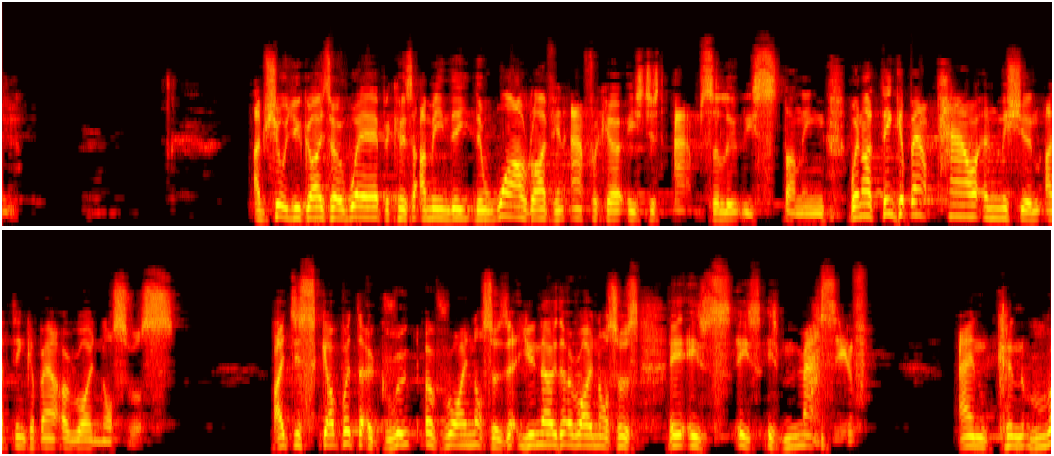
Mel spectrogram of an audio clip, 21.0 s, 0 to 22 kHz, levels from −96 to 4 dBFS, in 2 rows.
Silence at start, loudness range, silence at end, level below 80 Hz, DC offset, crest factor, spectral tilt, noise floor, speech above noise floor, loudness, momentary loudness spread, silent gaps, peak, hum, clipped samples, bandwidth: 0 s; 4 LU; 0 s; -78 dBFS; under 0.1%; 18 dB; -3.5 dB/octave; -70 dBFS; 43 dB; -27 LUFS; 6 LU; 0.43-0.74 s, 1.22-1.26 s, 1.36-1.57 s, 2.28-2.45 s, 12.41-12.45 s, 19.92-20.00 s; -10 dBFS; none; under 0.1%; 11.5 kHz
